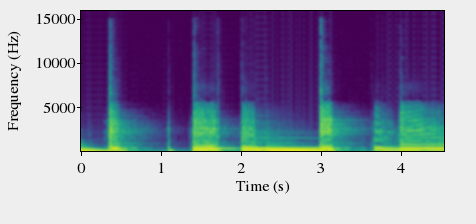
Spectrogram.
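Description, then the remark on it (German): A distorted electric guitar plays a handful of loud, sustained chords alone, each strum attacked sharply and ringing out before the next, with reverb placed before the amplifier giving a washed tone. “Der Hall ist jetzt gerade vor dem Amp.”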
